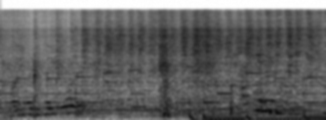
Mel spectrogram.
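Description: A steady, scratchy rubbing noise with faint music underneath; a low hum joins about halfway through.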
